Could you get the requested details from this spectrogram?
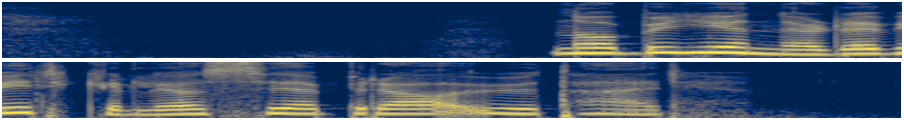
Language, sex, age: Norwegian, female, 45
